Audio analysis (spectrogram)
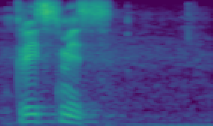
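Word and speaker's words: Christmas: तो बन जाएगा चिसमिस टी साइलेंट है तो के को एच को काटेंगे तो फिर के की आवाज निकलेगी अब बनेगा क्रिसमिस यानी के एच को काटे तो फिर के की आवाज आ गई क्रिसमिस यानी क्रिसमिस ईसाइयों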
